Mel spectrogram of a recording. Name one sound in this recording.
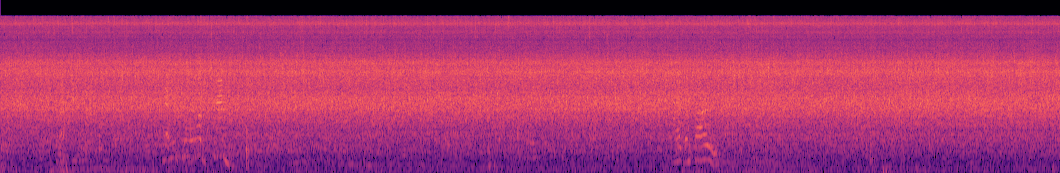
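Chicken legs sizzle and crackle in hot oil in a deep fryer.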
